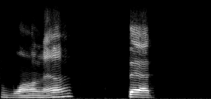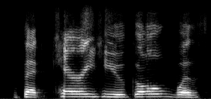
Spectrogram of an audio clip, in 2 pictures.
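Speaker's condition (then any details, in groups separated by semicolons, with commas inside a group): Multiple sclerosis; diagnosed at age 17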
